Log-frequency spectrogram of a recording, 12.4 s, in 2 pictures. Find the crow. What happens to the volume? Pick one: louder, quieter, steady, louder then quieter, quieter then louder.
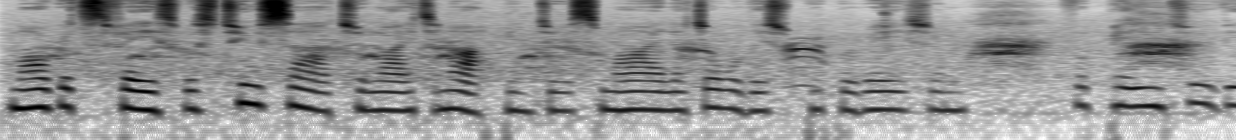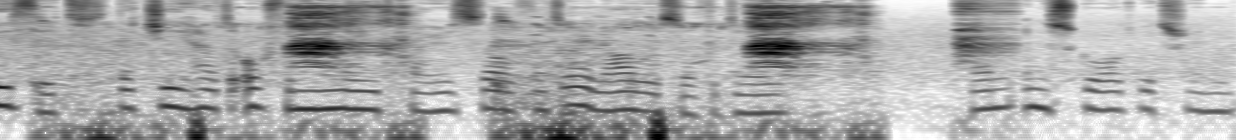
louder.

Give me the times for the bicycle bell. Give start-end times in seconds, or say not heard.
not heard.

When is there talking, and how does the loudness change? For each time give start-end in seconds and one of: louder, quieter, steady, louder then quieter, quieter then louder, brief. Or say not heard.
0.0-10.2 quieter
11.0-12.3 brief.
